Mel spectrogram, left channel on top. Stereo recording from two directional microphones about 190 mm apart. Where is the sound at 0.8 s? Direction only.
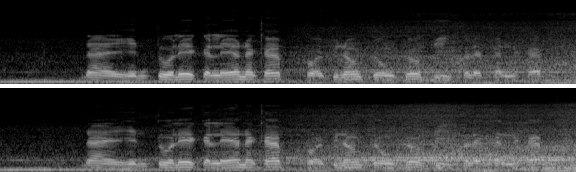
5° left (ahead or behind).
